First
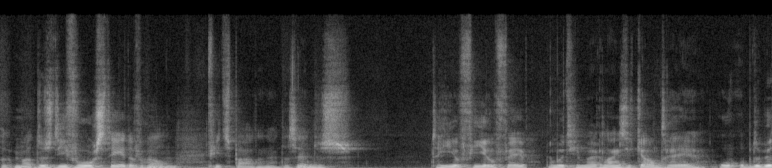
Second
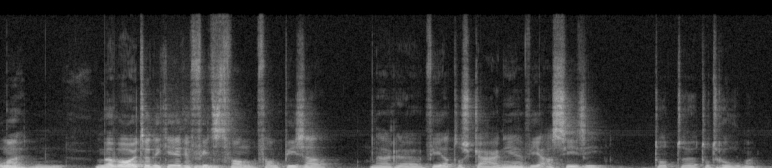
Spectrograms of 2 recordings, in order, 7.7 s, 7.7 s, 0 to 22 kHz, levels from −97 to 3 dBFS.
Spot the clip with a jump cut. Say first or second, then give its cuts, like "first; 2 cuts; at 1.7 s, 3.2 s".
first; 2 cuts; at 2.1 s, 5.3 s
